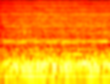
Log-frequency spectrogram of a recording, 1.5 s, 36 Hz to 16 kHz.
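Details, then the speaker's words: HP LaserJet P1102w after its paper pickup/feed problem was repaired, at power-on: a short, steady hum with no clicking or grinding; the noise it made earlier is gone. "if there is no problem, then see, the sound that was being made earlier is not there now"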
